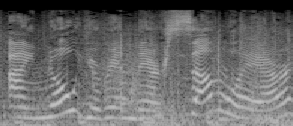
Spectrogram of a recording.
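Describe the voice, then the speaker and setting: Very high-pitched little girl fox cub. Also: expressive, normal speed. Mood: curious, playful. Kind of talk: children's cartoon dubbing. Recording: music bed under the voice.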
